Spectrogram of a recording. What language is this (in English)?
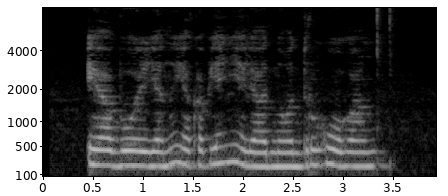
Belarusian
